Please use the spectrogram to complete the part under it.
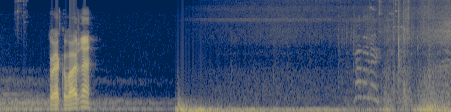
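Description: A young man exclaims loudly into a nearby microphone.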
